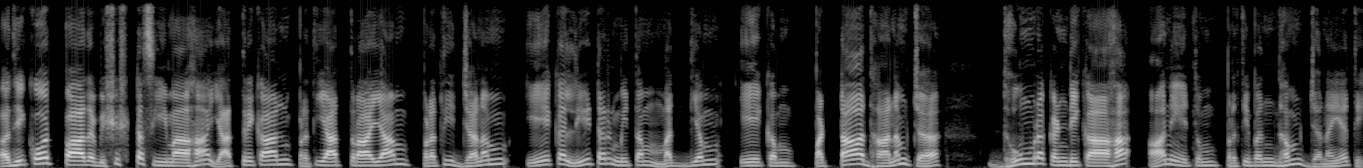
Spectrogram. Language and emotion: Sanskrit, neutral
